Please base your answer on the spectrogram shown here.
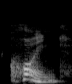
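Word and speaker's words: coynte: It is actually pronounced coint, C-O-Y-N-T-E, and it means the head of a carp.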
